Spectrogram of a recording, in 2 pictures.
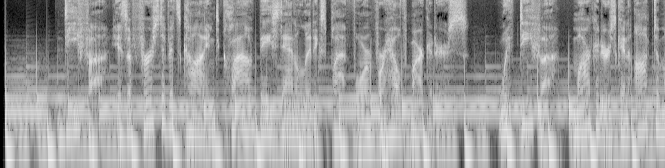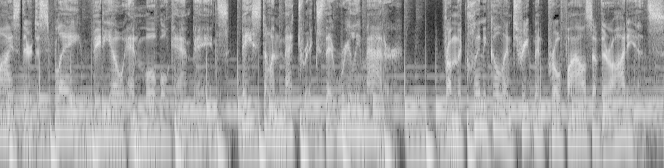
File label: us general narration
